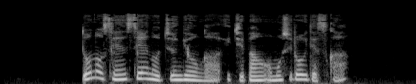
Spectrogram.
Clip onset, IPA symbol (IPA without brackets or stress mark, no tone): d̪̥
